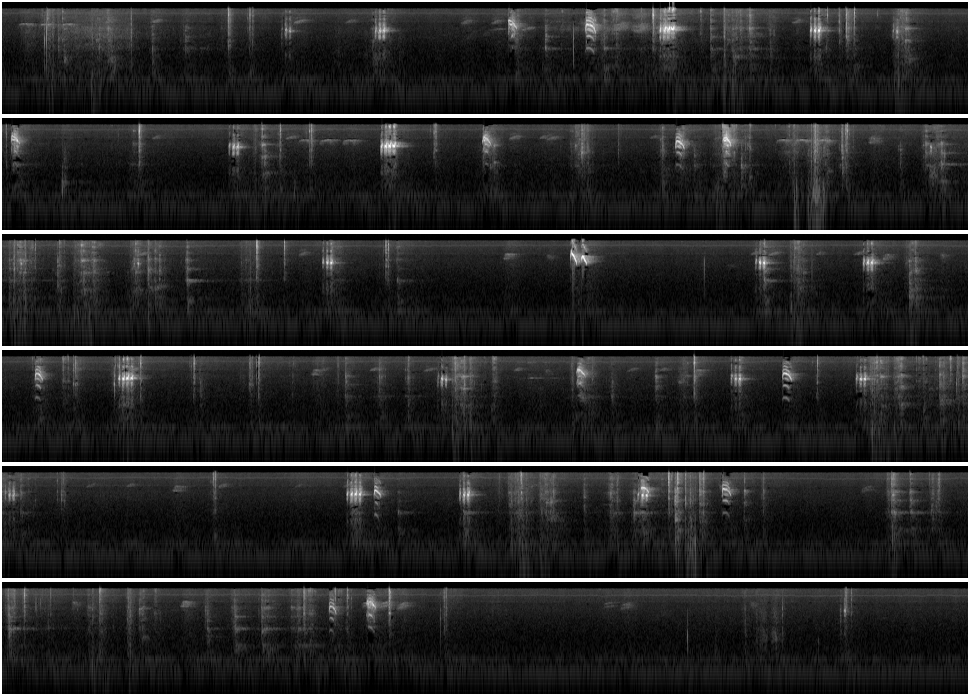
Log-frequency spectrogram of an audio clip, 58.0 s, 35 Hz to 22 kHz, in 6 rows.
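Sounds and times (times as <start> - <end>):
finches chirping: 0.0 - 1.8, 2.8 - 7.0, 7.6 - 10.1, 11.1 - 13.8, 14.4 - 15.4, 16.1 - 21.2, 22.2 - 22.8, 24.3 - 25.4, 26.6 - 30.5, 32.0 - 44.1, 44.8 - 46.1, 48.4 - 50.4, 51.4 - 52.5, 54.3 - 54.8.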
